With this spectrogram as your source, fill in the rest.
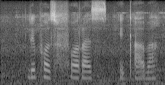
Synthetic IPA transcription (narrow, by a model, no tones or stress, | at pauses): lɪpʰɔsfɔras | ɛkʼa̰ːba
